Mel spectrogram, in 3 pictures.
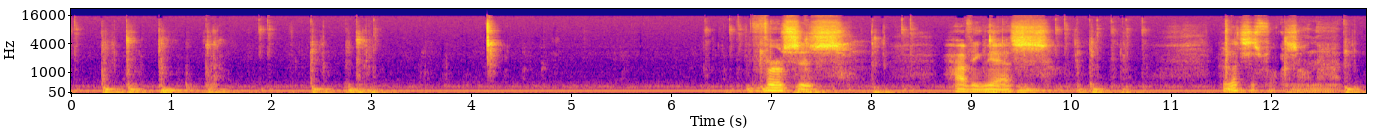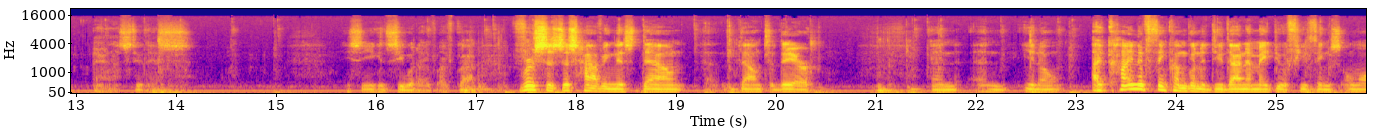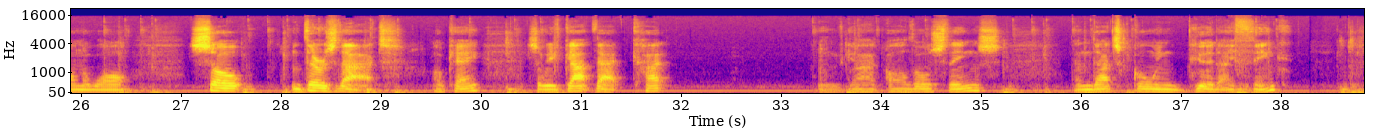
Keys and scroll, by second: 0.3 Tab, 0.6 a, 1.4 alt+n, 2.4 Tab, 2.9 alt+a, 6.9 Tab, 7.4 alt+a, 8.0 2, 9.2 alt+a, 9.3 Tab, 11.6 Tab, 12.2 /, 12.7 Tab, 13.8 alt+a, 13.9 Tab, 13.9 /, 19.5 Tab, 20.4 /, 21.0 alt+a, 38.7 ctrl+s.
